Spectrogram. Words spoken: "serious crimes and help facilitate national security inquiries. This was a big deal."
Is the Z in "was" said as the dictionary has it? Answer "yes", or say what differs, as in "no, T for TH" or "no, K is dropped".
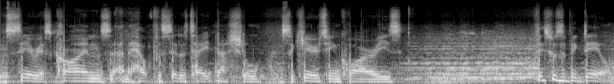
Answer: yes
